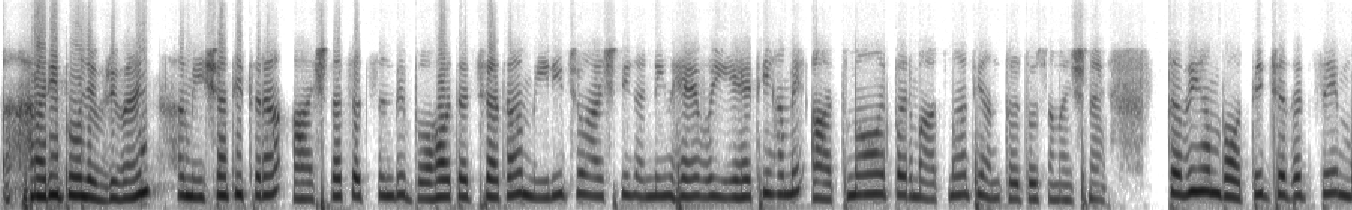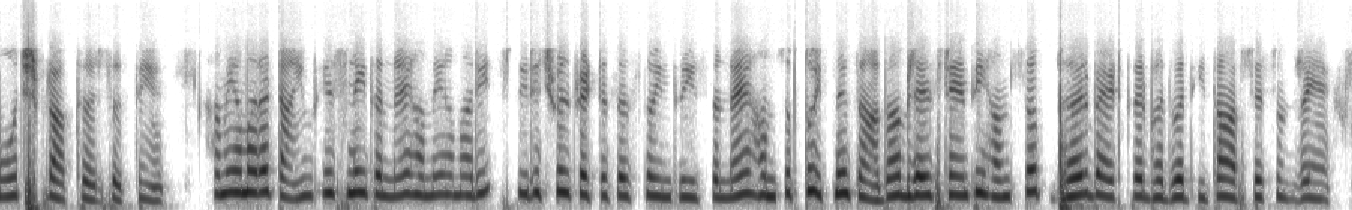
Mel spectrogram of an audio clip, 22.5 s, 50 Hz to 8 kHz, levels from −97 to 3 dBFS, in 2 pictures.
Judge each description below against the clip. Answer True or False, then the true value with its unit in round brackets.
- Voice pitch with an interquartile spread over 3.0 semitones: False (2.7 semitones)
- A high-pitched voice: True (260 Hz)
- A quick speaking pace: True (195 wpm)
